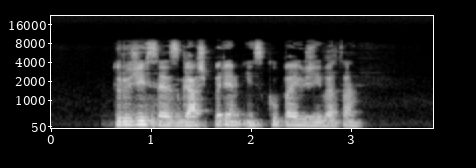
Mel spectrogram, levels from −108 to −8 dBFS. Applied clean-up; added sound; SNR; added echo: none; none; none; none.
